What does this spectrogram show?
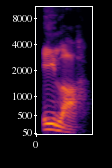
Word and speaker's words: Elah: Well, it actually starts with E. It's Elah.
